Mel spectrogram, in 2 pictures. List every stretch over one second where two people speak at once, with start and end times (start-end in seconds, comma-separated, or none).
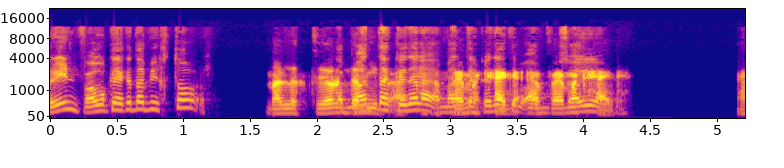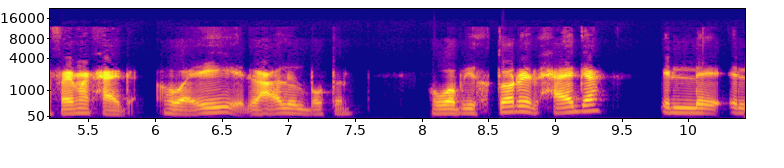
2.1-4.2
